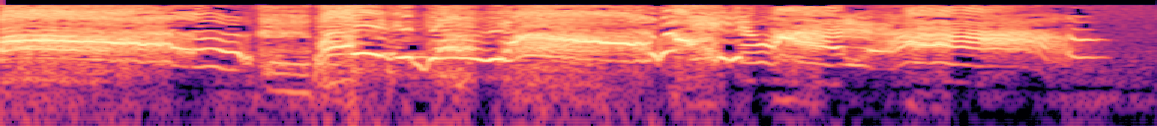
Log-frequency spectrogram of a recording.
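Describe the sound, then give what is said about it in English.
Several high-pitched voices, like children, scream and wail together, loud and sustained for several seconds, with a brief dip partway through before the cries cut off at the end, meant as grandchildren screaming from the blackness of an abyss in hell. “And what if, somewhere out there in the blackness of that abyss, I heard them screaming.”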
